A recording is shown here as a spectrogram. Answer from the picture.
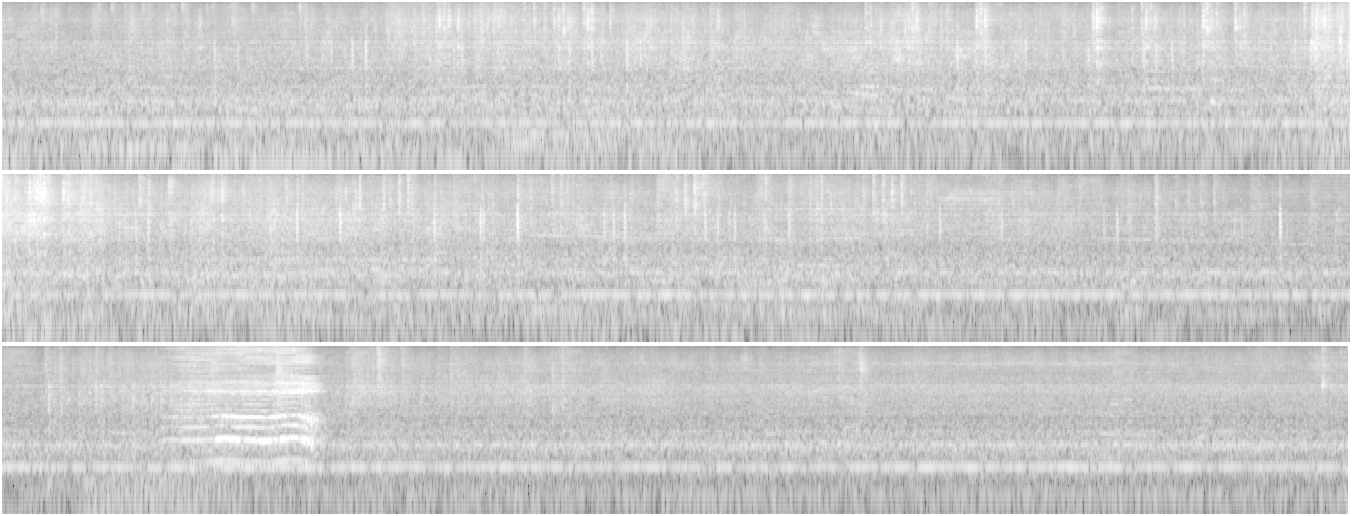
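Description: Inside a city bus on the move: a steady drivetrain hum over road rumble. About two-thirds of the way through there is a brief wavering squeal, typical of the brakes as the bus comes to a stop.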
